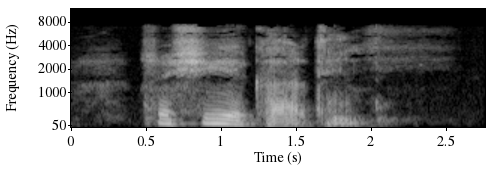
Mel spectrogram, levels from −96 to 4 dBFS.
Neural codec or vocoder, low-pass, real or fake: none; 7.2 kHz; real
